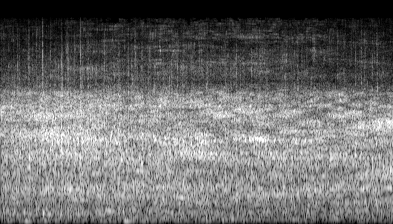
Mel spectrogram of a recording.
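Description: O scale model train running, a steady rolling noise of its wheels and motor on the track, heard close up from aboard the train.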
